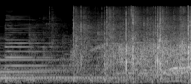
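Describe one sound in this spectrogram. A man plucks an acoustic guitar.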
